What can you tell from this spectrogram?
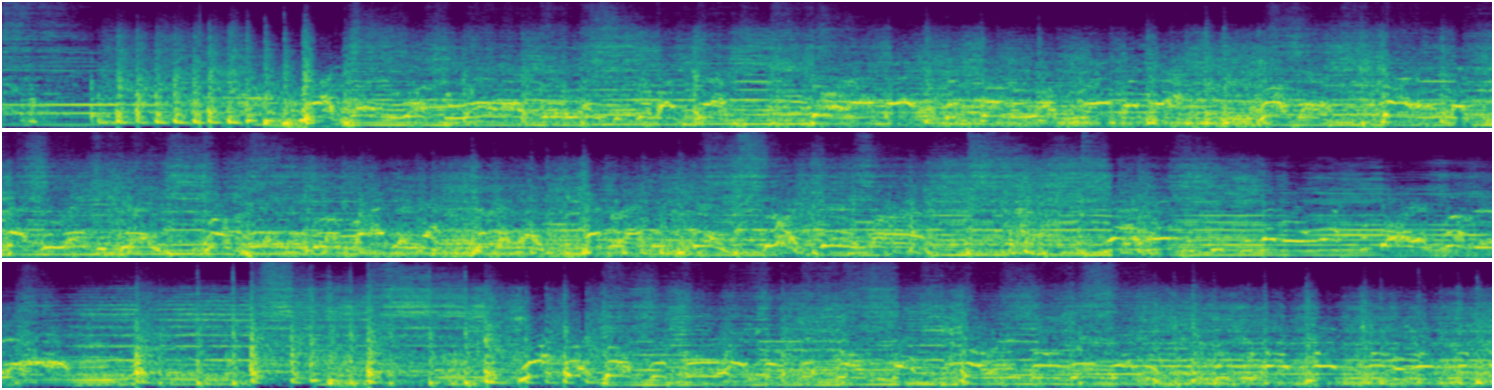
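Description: Hardcore punk band playing live: distorted electric guitar, bass guitar and a pounding drum kit.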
